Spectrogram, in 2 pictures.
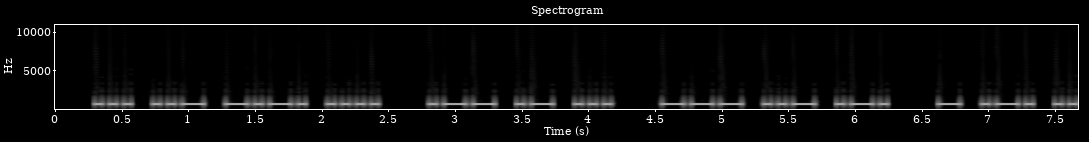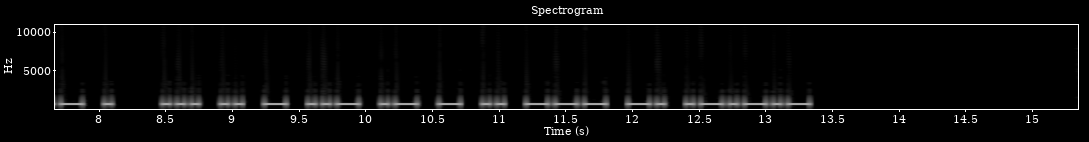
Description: Morse code, heard as a keyed tone, about 22 wpm, 700 Hz. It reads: SUCH WAS OUR TRUE SITUATION.
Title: Sentences from Top 1200 Words 22wpm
